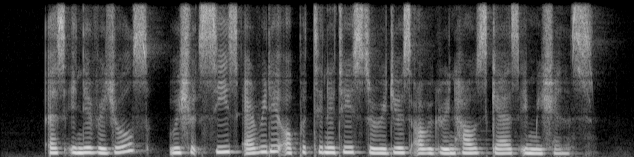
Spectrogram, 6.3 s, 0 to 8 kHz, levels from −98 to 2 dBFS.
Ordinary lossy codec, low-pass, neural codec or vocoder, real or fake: none; none; none; real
